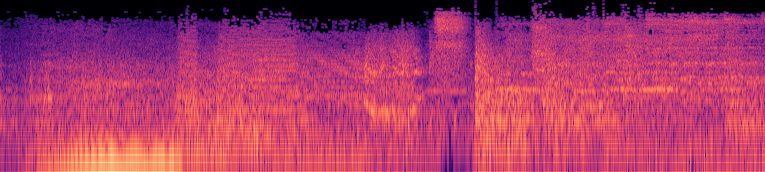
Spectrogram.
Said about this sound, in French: Le camion poubelle est prêt pour aller vider toutes les poubelles de la ville. Allons-y les enfants, suivons-le.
